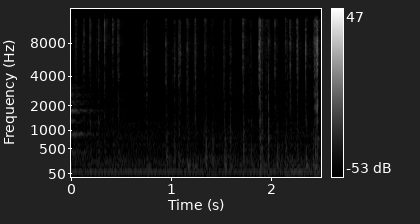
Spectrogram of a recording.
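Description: Fast typing on a computer keyboard: a quick, irregular run of light keystrokes, faint.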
